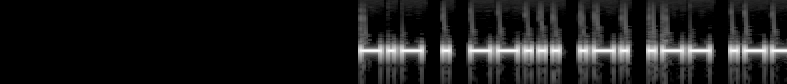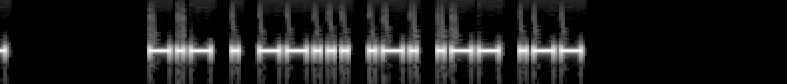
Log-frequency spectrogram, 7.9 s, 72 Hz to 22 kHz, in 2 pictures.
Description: Morse code, heard as a keyed tone, about 36 wpm, 700 Hz. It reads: KE7RWW KE7RWW
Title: USA Call Signs - 6 Characters - Repeated 2x - 35wpm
